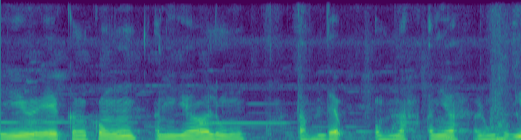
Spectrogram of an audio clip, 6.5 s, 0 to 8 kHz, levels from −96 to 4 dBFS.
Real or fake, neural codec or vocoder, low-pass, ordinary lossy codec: real; none; none; none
